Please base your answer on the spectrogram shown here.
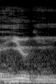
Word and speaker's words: Yugi: I think it was Yuji. What's up, Yuji? Is that how you pronounce it? Yeah, Yugi.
